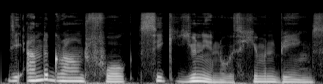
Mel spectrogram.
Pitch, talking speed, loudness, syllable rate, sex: 135 Hz, 150 wpm, -17 LUFS, 4.1 syllables/s, male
